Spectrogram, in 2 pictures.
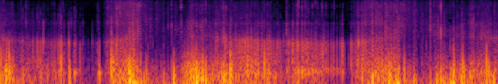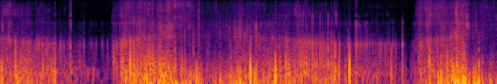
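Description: Black leather gloves worn on both hands are rubbed and squeezed against each other, producing dense, low, rumbling leather creaks. The creaking comes in long bursts separated by brief quiet pauses, with almost no bright content.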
